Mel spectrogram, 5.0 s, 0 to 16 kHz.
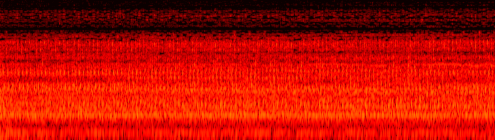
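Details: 2020 Chevy Malibu 1.5 turbo, first start-up after vacuum pump replacement and oil and coolant refill, throttle untouched: smooth, even idle with a steady low hum, no knocks, misses or hissing leaks, no fuel leaks seen; healthy idle.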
